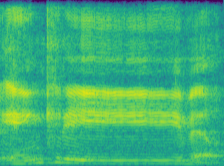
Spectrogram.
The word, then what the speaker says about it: incrível: And then if something is like really, really incredible, foi incrível. So like you can really stretch the adjectives. But incredible, just like 3 syllables, incrível.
